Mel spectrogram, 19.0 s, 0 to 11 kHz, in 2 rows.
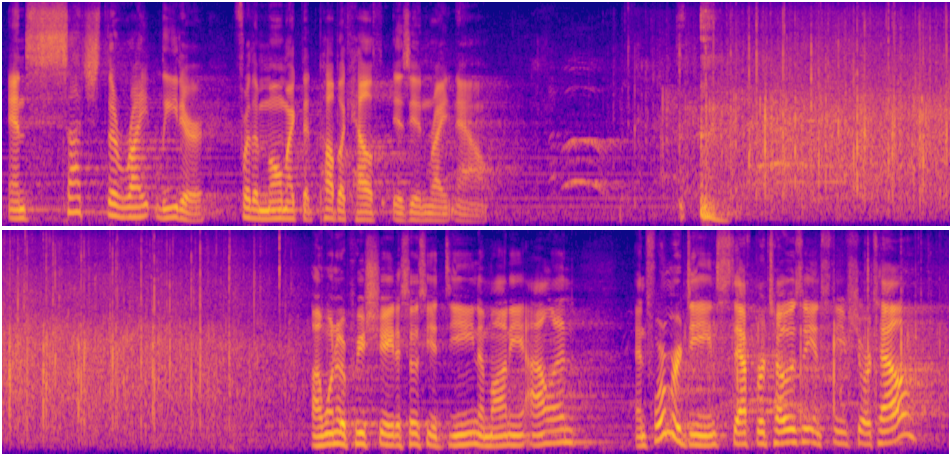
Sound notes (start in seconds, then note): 5.9 man hollers; 6.2 audience applauds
